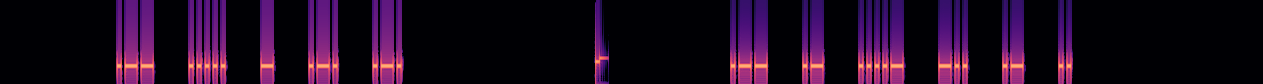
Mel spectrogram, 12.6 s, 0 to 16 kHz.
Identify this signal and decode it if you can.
Morse code, heard as a keyed tone, about 30 wpm, spaced as for 17 wpm, 700 Hz. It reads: W5TRR WA4DAI
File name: Lesson 19g - Letter w - Call Signs 30wpm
